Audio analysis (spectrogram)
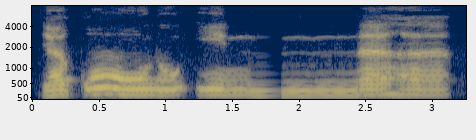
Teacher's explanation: Ini adalah wajib al-gunnah. Dengung 2 harakat.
